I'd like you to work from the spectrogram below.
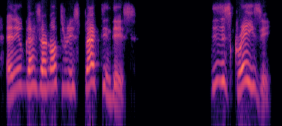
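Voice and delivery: high, disbelieving this is crazy; exasperated outburst. Real, not acted. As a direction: pitch jumps way up, incredulous. Ranting at developers over nerf.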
